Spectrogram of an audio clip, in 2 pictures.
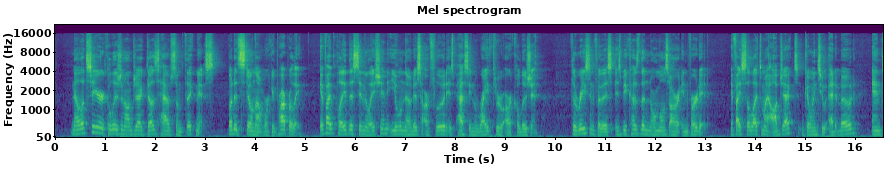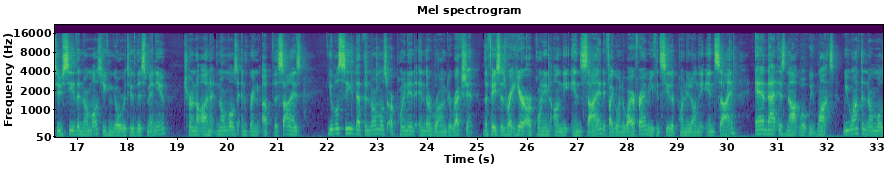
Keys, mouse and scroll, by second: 0.0-2.5 shift+middle drag, 5.7 click, 6.3 space, 8.6 scroll up 1, 8.8 space, 9.7 click, 13.8 click, 14.5 click, 15.6 Tab, 18.3-21.3 drag, 22.2 scroll up 3, 22.7-25.0 shift+middle drag, 25.4 click, 25.7 click, 26.1 click, 26.5 scroll down 1, 26.7 middle click, 27.6 z, 30.0 z, 30.4-32.2 middle drag, 32.2 Tab.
